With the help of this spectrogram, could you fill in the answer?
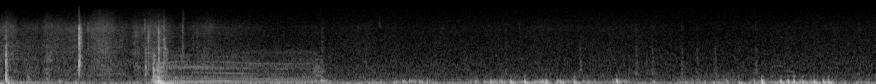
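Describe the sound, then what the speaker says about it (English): Power running boards on a 2019 Ford F-150 Platinum deploy with a short electric motor whir lasting just over a second, preceded by a clunk, followed by quiet low cabin hum. "the power deploying running boards drop down nice and low"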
